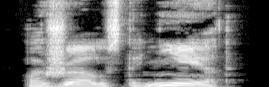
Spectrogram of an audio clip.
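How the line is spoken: Silent inner plea. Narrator (Russian): мысленно взмолилась она

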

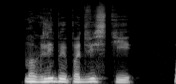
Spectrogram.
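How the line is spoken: Glum remark. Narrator (Russian): уныло заметил брат Сейл

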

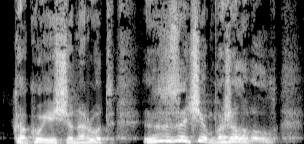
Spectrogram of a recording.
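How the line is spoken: Hoarse, sleepy voice. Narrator (Russian): хрипловатым с просонья голосом спросил гроза

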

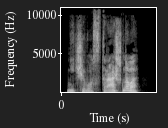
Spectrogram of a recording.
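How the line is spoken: Bark. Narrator (Russian): рявкнул Спивак

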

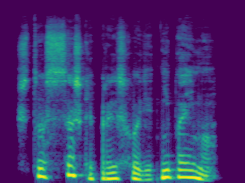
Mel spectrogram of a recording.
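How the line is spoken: Quiet complaining. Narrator (Russian): жаловалась мне тихонько Инна

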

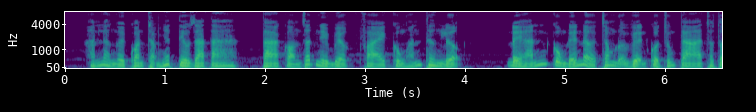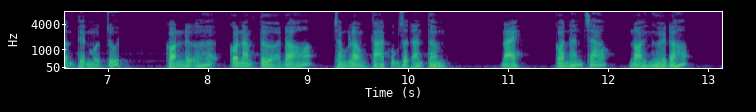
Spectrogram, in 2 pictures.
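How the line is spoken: Soft, thoughtful. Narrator (Vietnamese): Đại tiểu thư trầm tư một lúc khẽ nói

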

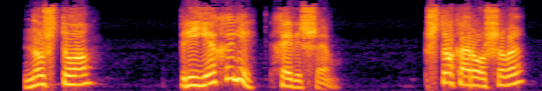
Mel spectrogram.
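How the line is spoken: Plain. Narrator (Russian): спросил он

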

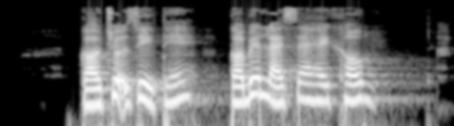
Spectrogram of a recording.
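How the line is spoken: Cold barking shout. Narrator (Vietnamese): Ông ta lạnh giọng quát

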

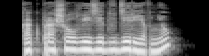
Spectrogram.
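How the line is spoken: Plain. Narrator (Russian): спросила она

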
